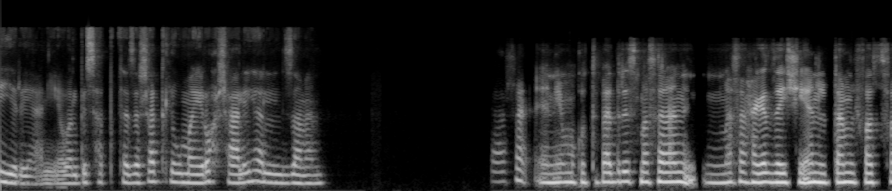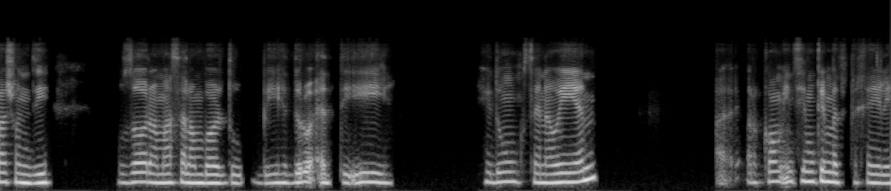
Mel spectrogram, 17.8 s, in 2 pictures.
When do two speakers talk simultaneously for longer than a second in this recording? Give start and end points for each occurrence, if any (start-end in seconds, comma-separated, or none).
none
